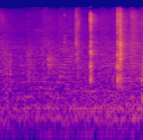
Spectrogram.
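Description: A few sharp clicks and knocks of a handheld heat gun being picked up and handled, two of them close together near the end.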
